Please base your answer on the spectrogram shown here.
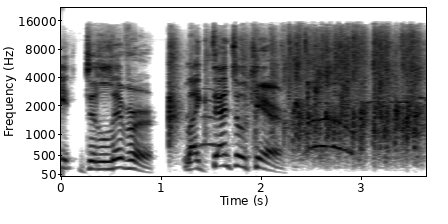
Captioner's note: applause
